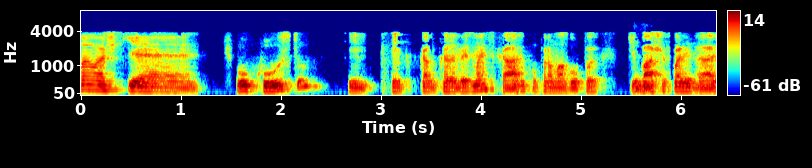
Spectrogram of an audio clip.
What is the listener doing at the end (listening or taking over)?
listening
